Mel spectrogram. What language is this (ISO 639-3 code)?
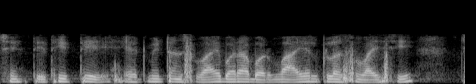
guj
